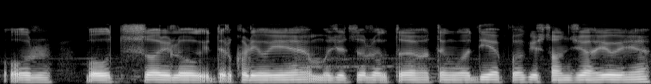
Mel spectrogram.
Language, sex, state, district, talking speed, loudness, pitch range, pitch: Hindi, male, Rajasthan, Bikaner, 175 wpm, -14 LUFS, 105-110 Hz, 105 Hz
